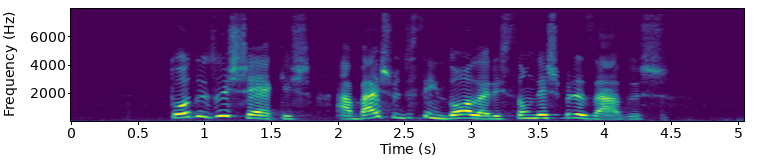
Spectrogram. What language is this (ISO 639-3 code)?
por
